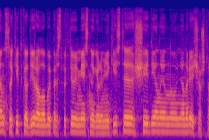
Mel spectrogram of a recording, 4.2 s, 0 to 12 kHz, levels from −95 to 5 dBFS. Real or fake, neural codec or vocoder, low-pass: real; none; 9.9 kHz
